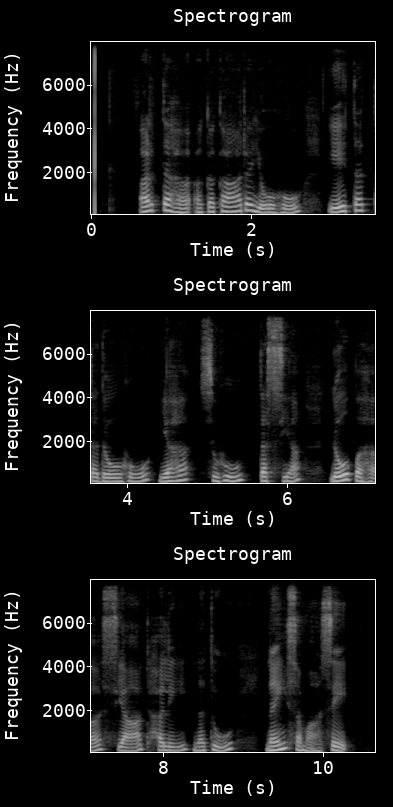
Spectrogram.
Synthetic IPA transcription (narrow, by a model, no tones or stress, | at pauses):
ɐɾt̪ʰɐɦɐʔɐkɐkaːɾɐjoːɦoː | eːt̪ɐt̪ːɐd̪oːɦoːjɐɦɐ̆suɦut̪ɐsjɐ | loːpɐɦɐ̆sjaːt̪hɐlinɐt̪uː | nɐjsɐmaːseː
